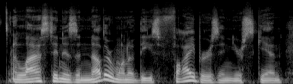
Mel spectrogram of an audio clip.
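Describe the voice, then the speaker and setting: A man hosting a podcast as a dermatologist, explaining things in a relaxed, conversational way. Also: on the low side, fairly quick, no room sound. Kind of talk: casual podcast chat.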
